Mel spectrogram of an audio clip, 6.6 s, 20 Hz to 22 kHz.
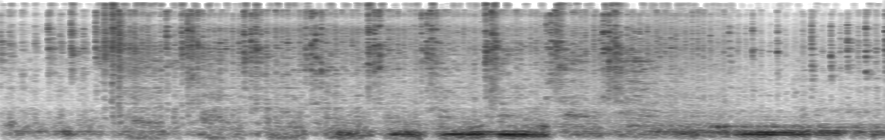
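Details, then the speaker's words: Honda Karisma/Supra X 125 single-cylinder with a stalling-while-riding complaint, on stock CDI: uneven raspy puffing chuff at idle from an exhaust leak, loose header bolts with missing gasket, to be refitted; engine otherwise runs normally. "Mohon maaf untuk di bagian knalpotnya DII bocor ya jadi suaranya agak"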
